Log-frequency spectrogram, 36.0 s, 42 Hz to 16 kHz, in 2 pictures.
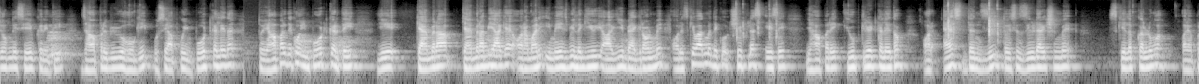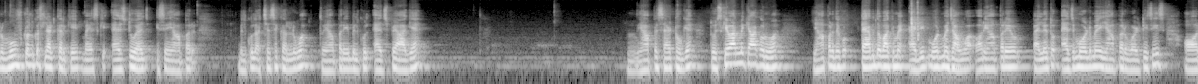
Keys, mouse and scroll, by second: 8.0 click, 10.0 KP_0, 10.1-11.1 scroll up 1, 11.4 shift+a, 14.2 s, 14.9 z, 17.0 click, 18.1 click, 19.3 click, 21.4 scroll up 2, 22.4-23.2 scroll up 1, 23.2-24.5 scroll down 3, 26.3 click, 31.7 Tab, 34.6 click.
